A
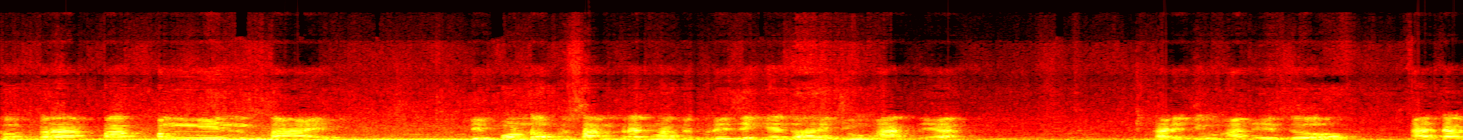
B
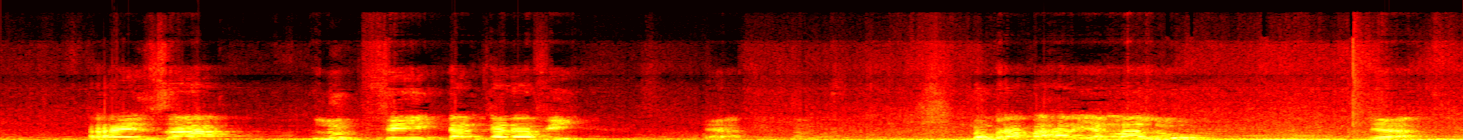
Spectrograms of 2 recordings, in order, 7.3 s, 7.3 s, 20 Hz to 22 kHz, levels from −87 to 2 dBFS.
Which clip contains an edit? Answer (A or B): B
